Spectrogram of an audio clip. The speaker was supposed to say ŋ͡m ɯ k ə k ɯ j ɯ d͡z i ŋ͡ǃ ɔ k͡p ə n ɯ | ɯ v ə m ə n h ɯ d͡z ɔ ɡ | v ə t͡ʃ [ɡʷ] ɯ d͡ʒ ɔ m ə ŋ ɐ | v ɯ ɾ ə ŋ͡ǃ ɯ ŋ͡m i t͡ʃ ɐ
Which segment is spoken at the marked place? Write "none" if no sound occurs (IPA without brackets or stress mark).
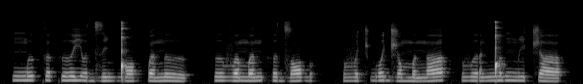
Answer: ɡʷ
